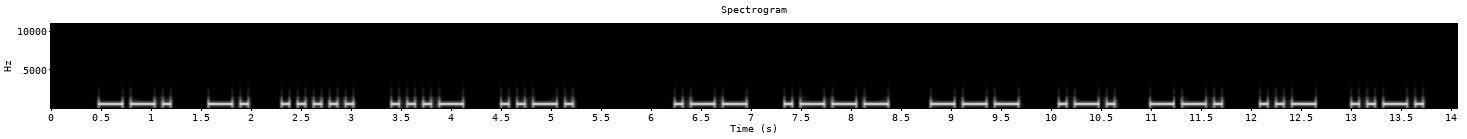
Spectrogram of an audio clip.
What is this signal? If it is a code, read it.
Morse code, heard as a keyed tone, about 15 wpm, spaced as for 12 wpm, 600 Hz. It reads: GN5VF WJORGUF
